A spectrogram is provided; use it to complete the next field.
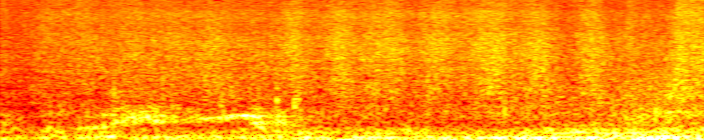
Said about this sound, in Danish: Duerne kurer fra loftbjælkerne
